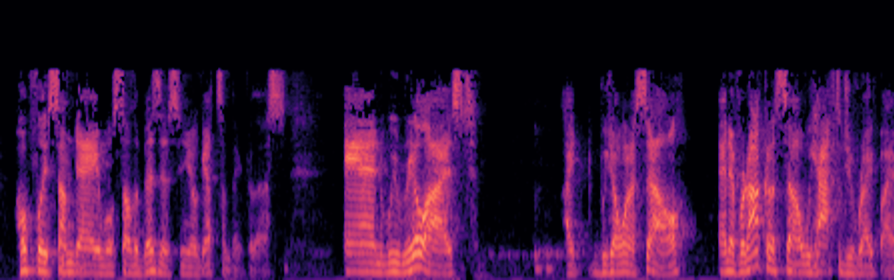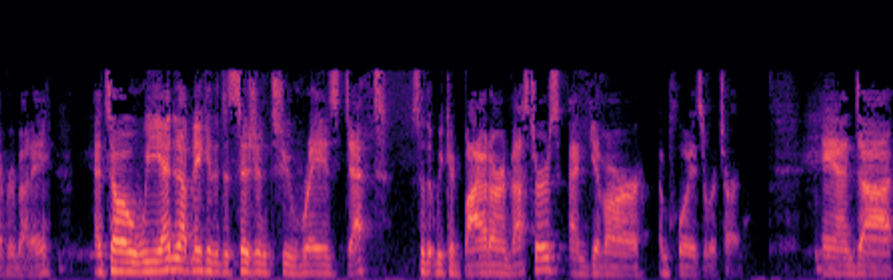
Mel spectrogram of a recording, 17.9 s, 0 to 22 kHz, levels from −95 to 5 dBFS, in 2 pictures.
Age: 30-49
